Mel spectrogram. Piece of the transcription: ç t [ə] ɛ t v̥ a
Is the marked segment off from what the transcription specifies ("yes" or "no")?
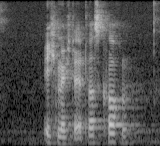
no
